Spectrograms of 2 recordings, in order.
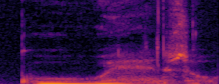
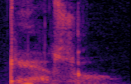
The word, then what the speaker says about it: queso: example word cheese queso we ignore the u we do not say cueso we say queso queso or quien quien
